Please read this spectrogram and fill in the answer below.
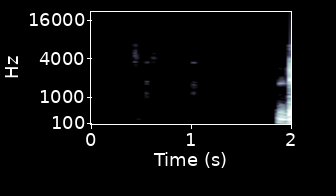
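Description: A few faint computer-keyboard keystrokes as a short word is typed, with a man's voice starting right at the end.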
